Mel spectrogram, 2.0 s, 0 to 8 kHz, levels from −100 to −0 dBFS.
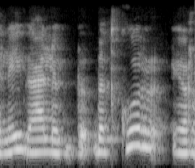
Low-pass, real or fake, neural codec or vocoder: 7.2 kHz; fake; codec, 16 kHz, 16 kbps, FunCodec, trained on Chinese and English, 50 frames a second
